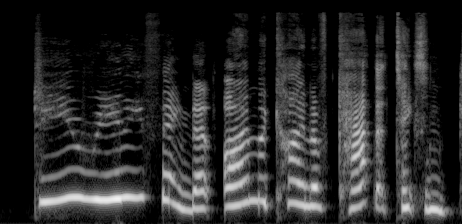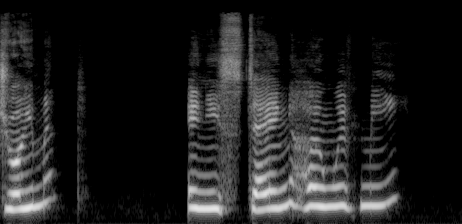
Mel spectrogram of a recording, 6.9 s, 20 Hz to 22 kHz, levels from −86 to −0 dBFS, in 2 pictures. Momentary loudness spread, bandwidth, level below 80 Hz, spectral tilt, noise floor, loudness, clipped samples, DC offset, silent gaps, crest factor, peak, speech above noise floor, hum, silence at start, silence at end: 9 LU; 17 kHz; -78 dBFS; -2.5 dB/octave; -79 dBFS; -18 LUFS; under 0.1%; under 0.1%; none; 14 dB; -4 dBFS; 60 dB; none; 0.3 s; 0.5 s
